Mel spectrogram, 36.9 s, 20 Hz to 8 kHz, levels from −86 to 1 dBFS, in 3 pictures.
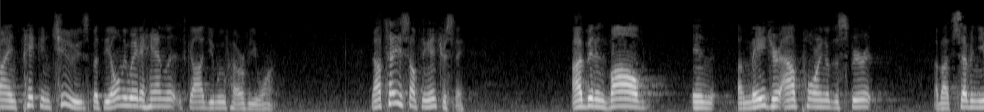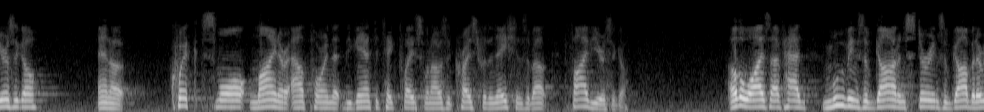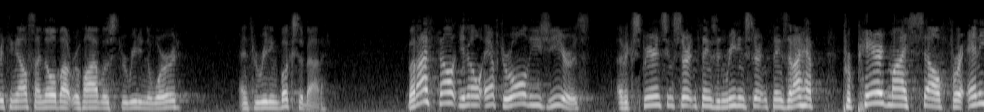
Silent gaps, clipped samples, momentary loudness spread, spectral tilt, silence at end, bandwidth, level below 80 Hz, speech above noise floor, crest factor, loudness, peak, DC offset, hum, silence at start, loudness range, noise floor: none; under 0.1%; 12 LU; -13 dB/octave; 0 s; 5.6 kHz; -58 dBFS; 35 dB; 20 dB; -23 LUFS; -4 dBFS; under 0.1%; none; 0 s; 7 LU; -57 dBFS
